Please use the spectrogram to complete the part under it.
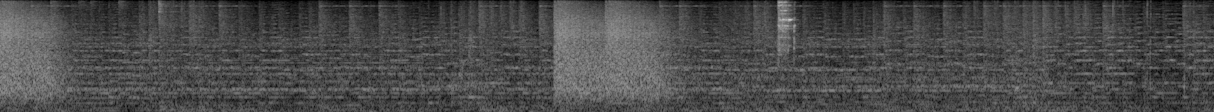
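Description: Two sharp gunshots ring out several seconds apart over a dense, noisy background, each bang trailing off briefly, in the TV series CID.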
